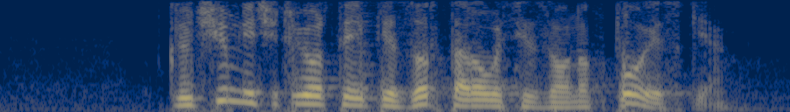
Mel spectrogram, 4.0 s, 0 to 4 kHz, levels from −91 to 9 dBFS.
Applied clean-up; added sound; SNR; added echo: neural separator model SepFormer DNS4.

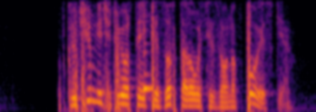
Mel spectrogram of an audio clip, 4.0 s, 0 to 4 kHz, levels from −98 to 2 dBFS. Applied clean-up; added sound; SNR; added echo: neural mask model RNNoise.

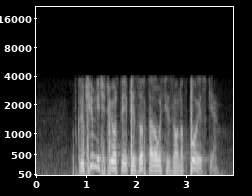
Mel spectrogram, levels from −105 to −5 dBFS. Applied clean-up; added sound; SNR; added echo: none; none; none; none.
